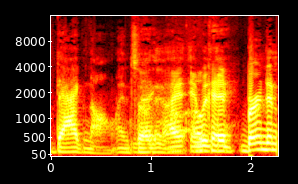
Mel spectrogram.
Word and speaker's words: Daigneault: Mark Daigneault, yeah. – Is that how you say it? – I think it's Daigneault. – I was like, Daigneault.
